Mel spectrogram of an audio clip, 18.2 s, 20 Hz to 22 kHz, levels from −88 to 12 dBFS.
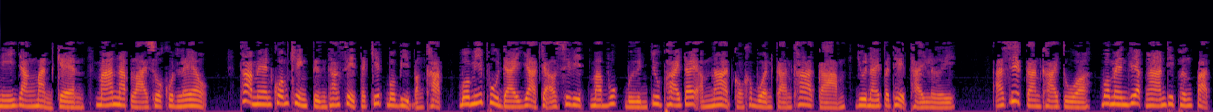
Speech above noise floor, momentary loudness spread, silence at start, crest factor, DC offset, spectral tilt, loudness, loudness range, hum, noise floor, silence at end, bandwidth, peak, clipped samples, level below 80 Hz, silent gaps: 44 dB; 5 LU; 0 s; 16 dB; 0.2%; -11 dB/octave; -21 LUFS; 2 LU; none; -65 dBFS; 0.05 s; 5.8 kHz; -4 dBFS; under 0.1%; -50 dBFS; none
